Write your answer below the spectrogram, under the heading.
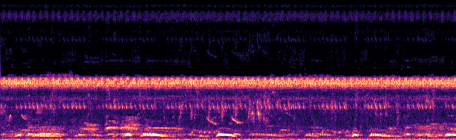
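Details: {'caption': 'Decoy spotted dove calling wild doves with a two-note call: low, hoarse coos repeated about every second, each curving downward. Scattered small-bird chirps and a constant shrill insect drone run underneath.'}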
